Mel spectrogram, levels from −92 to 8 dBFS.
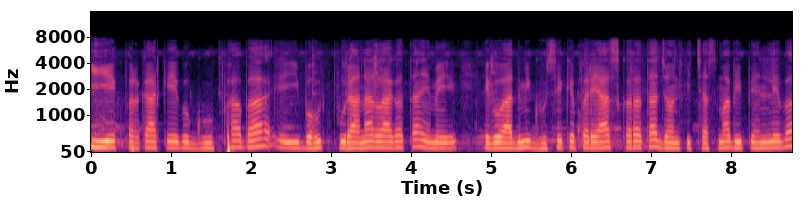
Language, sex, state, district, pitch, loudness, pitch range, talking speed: Bhojpuri, male, Bihar, Muzaffarpur, 150 Hz, -18 LUFS, 145-155 Hz, 165 wpm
